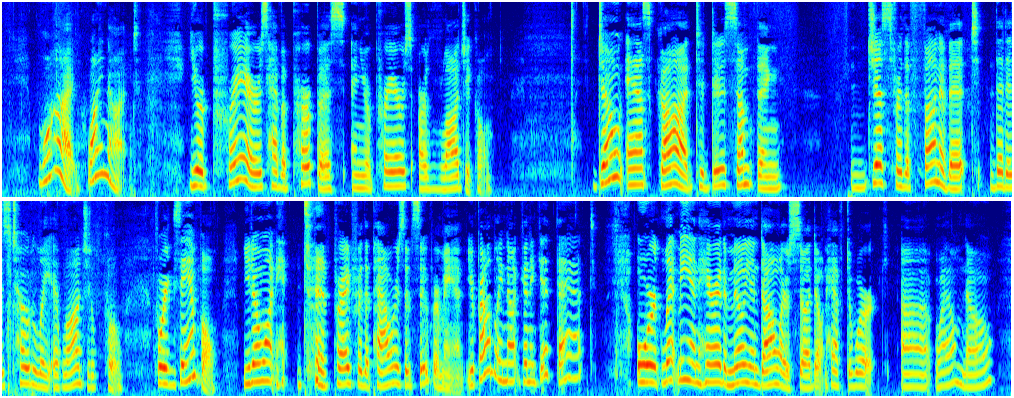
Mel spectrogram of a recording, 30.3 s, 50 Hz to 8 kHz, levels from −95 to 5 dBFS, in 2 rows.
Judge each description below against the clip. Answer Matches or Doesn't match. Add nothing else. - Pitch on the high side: Matches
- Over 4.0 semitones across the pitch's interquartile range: Matches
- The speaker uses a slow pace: Matches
